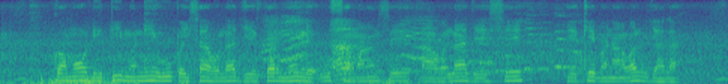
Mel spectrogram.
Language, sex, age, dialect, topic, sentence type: Bhojpuri, male, 25-30, Western, banking, statement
